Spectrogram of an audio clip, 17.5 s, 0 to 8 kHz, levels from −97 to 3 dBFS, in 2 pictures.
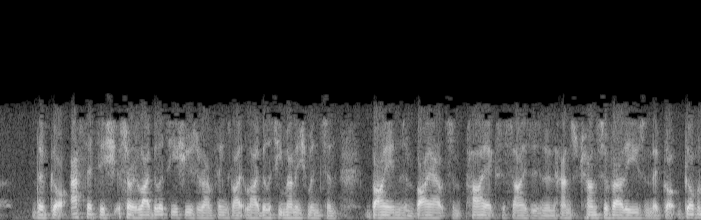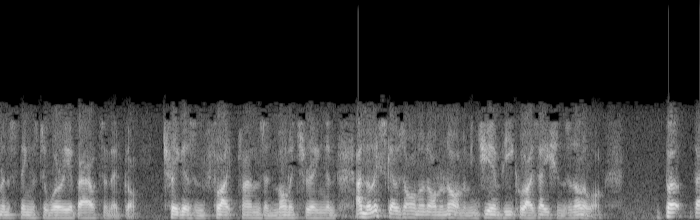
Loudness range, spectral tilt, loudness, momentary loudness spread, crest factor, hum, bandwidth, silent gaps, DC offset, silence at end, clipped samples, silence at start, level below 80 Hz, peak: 2 LU; -10 dB/octave; -18 LUFS; 8 LU; 18 dB; none; 4.4 kHz; none; under 0.1%; 0 s; under 0.1%; 0 s; -46 dBFS; 0 dBFS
